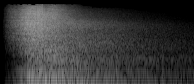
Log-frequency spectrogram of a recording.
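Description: Whoosh sound effect marking a title-card transition. It is a rush of noise that swells in quickly and fades away over about two seconds, the high end dying out first, over a low rumble.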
